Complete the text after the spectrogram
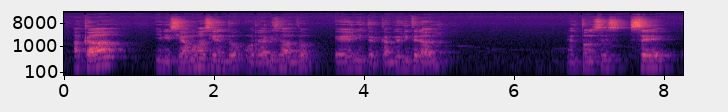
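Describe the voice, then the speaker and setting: A man with a Colombian Spanish accent teaching a language lesson, explaining slowly step by step and often checking in with his listeners. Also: medium pitch, slight background noise. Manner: slow, methodical, checks in with "¿ok?". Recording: echoey room.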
